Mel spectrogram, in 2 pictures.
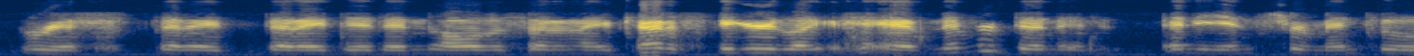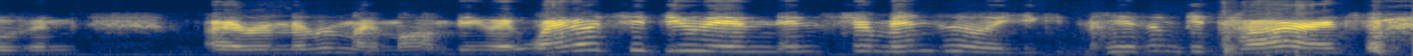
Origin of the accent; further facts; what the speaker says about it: New Brunswick, Canada; accent: Chiac; first language French; English is a second language; French is maybe a little more natural because it's my native tongue. So, I mean, it's a lot of automatic writing, and it's a lot of, like, no-filter stuff. And I also speak this kind of dialect that's called Chiac, and it's a mix of French and English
